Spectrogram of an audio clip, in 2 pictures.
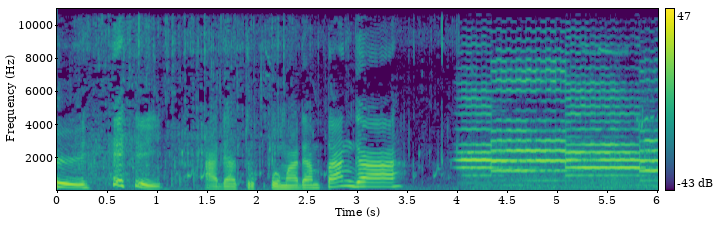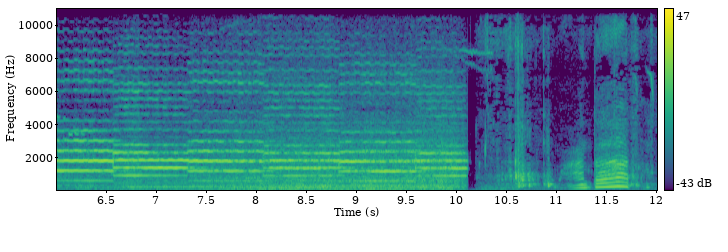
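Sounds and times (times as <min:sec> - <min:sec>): fire engine two-tone siren: 0:04.0 - 0:10.2.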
